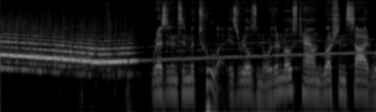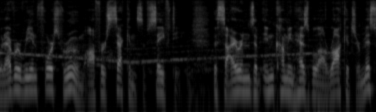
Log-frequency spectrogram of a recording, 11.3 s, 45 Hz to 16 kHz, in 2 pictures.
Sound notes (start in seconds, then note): 2.2 sirens blaring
